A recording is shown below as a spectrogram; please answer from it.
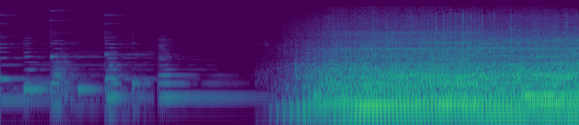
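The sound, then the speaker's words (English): An ATV engine on a ranch swells into a steady, throaty rumble after a few ringing chime tones, holding an even drone through the rest of the ride. “We're riding around in an ATV on a ranch with Tracy Latham.”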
